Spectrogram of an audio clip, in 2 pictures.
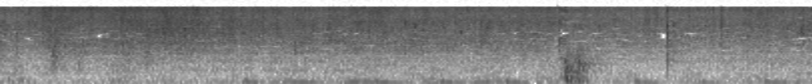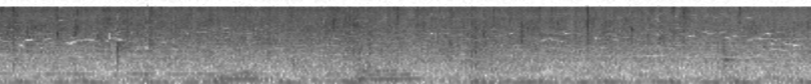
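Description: Chopped onion, garlic and pepper sizzling steadily in a stainless steel frying pan as pieces of ripe plantain go in, with one sharp knock about four seconds in.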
